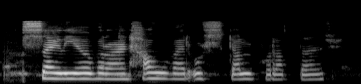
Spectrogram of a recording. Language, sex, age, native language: Icelandic, female, 11, Icelandic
